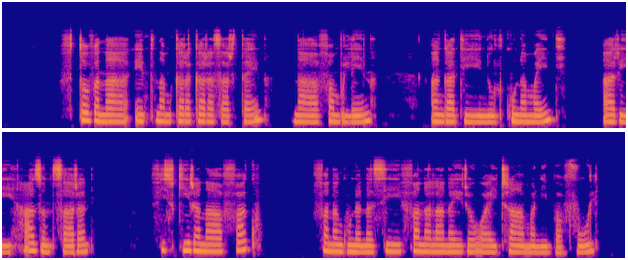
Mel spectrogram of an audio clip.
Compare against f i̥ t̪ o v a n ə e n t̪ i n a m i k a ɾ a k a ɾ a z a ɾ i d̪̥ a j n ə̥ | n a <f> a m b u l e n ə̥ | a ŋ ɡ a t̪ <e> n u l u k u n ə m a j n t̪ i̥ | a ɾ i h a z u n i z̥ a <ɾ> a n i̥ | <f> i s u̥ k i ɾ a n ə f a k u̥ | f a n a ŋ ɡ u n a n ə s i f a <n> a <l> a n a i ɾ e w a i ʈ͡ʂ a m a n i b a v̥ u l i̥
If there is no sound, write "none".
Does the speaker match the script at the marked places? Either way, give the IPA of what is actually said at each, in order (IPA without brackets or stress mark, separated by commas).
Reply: f, i, ɾ, f, n, l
